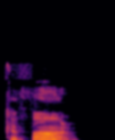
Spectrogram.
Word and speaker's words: Cofone: So, Joey Cofone, am I saying that right? Cofone, yeah, you got it.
